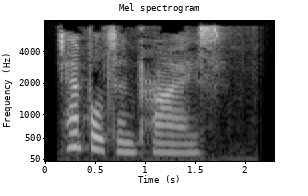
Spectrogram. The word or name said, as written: Templeton Prize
